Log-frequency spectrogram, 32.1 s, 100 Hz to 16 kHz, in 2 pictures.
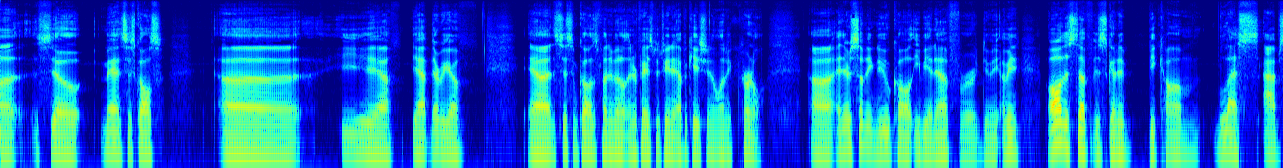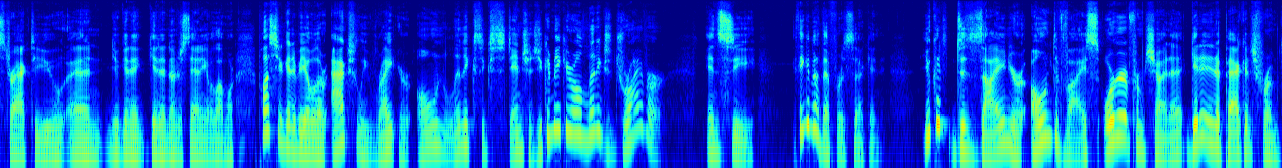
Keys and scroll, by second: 1.9-3.6 typing, 3.7 Return.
